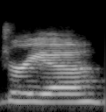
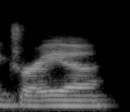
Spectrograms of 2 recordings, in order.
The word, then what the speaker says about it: Drea: So my name is Drea, long E. I always have to give that disclaimer because some people will say Drea, and that just like grinds my gears.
